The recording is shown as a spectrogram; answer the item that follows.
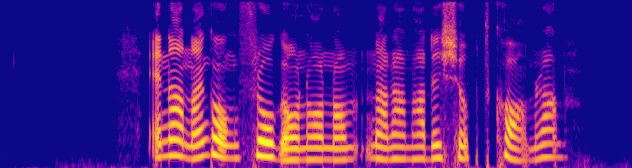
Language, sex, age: Swedish, female, 33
